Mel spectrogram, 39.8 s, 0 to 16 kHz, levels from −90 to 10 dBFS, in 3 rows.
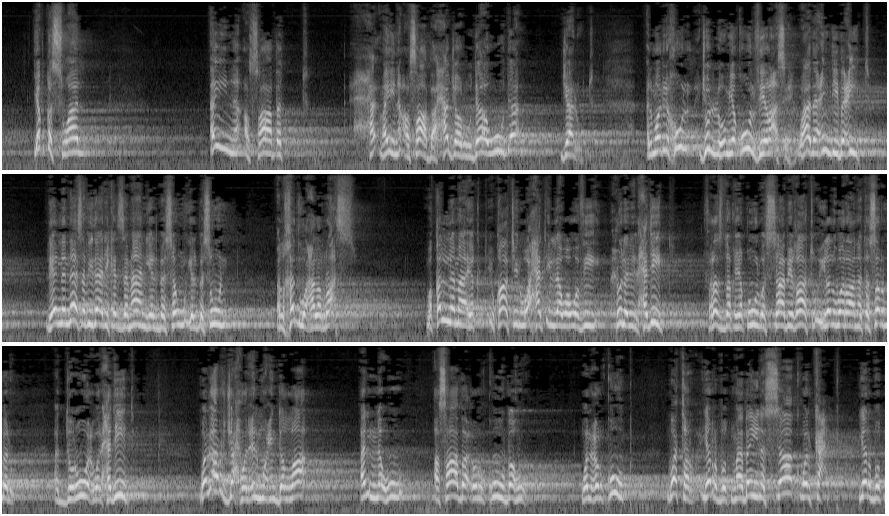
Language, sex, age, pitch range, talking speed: Arabic, male, 60-79, 255-295 Hz, 90 wpm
